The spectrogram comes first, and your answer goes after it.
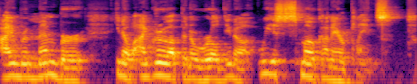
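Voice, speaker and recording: A man with an American accent talks at a fairly quick clip in a fairly high pitch, his bright, sharp tone carried on a fairly even intonation. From US South, Miami, Florida. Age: 60s. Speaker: playwright and novelist. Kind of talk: interview conversation. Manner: halting, many fillers and repetitions.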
